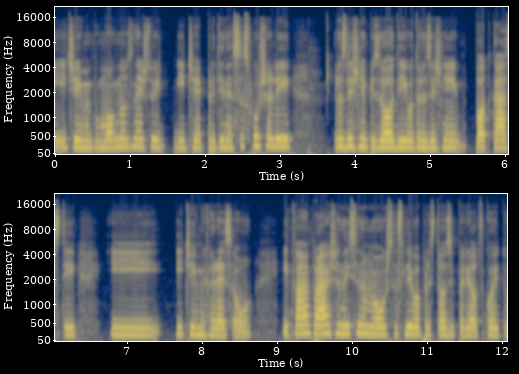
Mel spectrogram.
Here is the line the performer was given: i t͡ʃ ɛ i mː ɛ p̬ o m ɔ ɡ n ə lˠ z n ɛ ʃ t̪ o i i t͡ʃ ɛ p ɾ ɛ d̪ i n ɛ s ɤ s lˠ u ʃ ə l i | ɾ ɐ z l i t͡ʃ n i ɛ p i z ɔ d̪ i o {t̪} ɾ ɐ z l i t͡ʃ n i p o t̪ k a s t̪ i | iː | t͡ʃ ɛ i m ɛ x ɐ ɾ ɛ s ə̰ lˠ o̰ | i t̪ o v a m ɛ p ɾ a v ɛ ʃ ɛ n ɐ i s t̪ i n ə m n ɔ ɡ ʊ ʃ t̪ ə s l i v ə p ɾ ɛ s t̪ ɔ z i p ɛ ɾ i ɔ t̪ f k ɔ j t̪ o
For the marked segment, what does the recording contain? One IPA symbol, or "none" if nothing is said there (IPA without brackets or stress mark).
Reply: t̪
